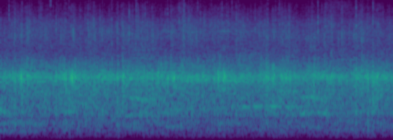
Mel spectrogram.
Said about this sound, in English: Clap your hands if you know Jesus.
